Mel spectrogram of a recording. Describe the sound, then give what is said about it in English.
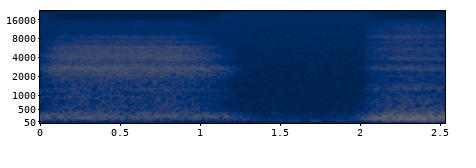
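A deep breath drawn in during a guided meditation: a long, steady, airy inhale, a brief quiet pause, then a strong exhale begins. “So let's start taking a deep breath”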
